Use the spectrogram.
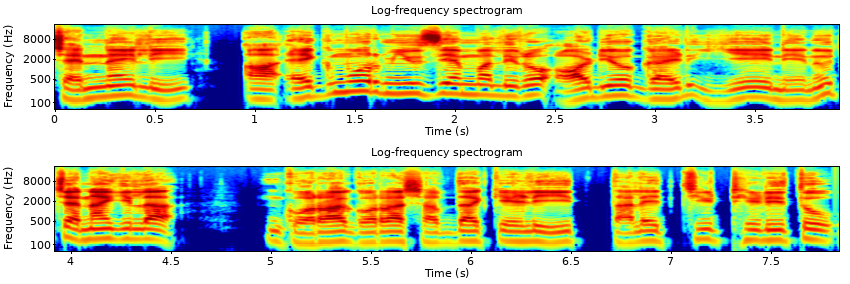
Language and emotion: Kannada, disgusted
